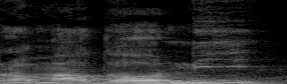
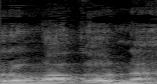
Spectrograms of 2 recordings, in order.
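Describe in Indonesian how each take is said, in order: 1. Kata itu berakhir dengan vokal 'i'. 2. Kata itu berakhir dengan vokal 'a'. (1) "ditandai kas kasrah Ramadhani" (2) "bukan fathah"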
